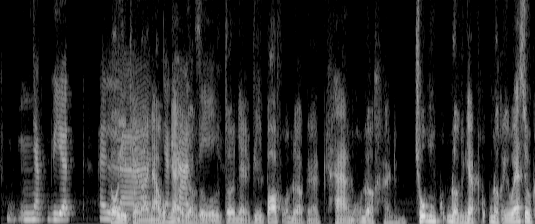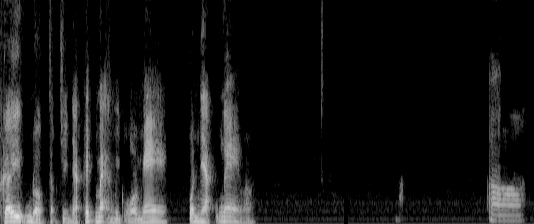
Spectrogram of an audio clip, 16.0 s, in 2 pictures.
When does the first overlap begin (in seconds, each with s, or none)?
1.6 s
